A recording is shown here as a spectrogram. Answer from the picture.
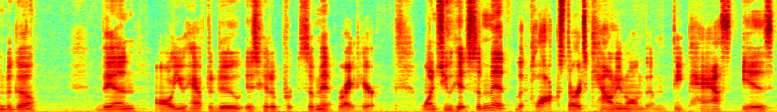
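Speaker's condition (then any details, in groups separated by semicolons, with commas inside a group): No condition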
